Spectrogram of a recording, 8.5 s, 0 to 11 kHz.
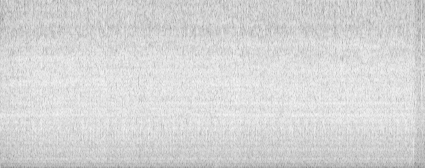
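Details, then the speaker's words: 2004 Nissan Maxima 3.5 V6 with cylinder 1 misfire (P0301), coil 6 also unplugged for test: rough uneven idle with loping stumble and irregular pulses, running on only four cylinders. "it is look at iPad it now look how wide it agrees see only four that means this thing is only running on four so that's only four coils going right there"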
